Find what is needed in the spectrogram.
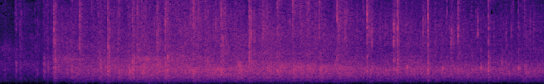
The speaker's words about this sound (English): Please welcome him with a huge round of applause.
